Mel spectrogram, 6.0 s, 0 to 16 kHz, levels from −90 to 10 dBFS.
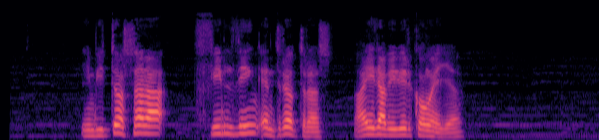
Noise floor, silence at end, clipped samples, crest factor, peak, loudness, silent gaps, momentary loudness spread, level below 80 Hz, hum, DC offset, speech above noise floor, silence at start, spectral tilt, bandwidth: -65 dBFS; 1.4 s; under 0.1%; 22 dB; -6 dBFS; -26 LUFS; none; 14 LU; -76 dBFS; none; under 0.1%; 40 dB; 0.8 s; -7 dB/octave; 9.8 kHz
